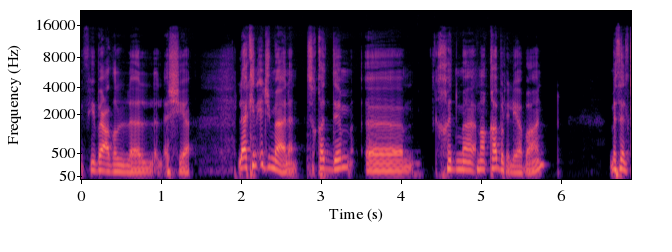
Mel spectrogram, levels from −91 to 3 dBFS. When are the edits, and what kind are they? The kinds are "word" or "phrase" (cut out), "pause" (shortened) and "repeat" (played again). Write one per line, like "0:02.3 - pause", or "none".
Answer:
0:02.8 - word
0:04.9 - word
0:05.3 - word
